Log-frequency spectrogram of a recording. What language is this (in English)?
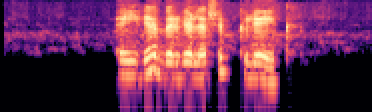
Bashkir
